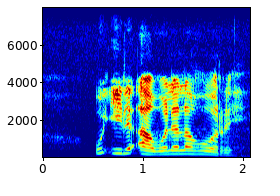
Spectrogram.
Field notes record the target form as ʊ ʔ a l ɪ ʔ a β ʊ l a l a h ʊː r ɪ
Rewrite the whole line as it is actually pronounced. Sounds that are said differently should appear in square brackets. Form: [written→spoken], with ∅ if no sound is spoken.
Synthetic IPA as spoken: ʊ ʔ [a→i] l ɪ ʔ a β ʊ l [a→ɛ] l a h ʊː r ɪ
